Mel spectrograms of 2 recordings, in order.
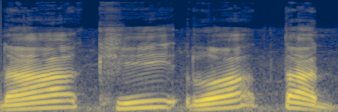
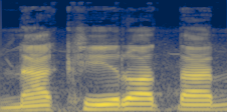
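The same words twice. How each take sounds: First: না, খি, র, তান each apart; syllable by syllable. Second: না খি র তান run together as one word; quick, joined up. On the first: Teacher spells out the word for learners, syllable by syllable. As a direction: leave a pause between the syllables of না খি র তান. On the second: Teacher answers how to read quickly, joined up. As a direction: link না খি র তান without pauses. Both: Shown as a demonstration. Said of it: "তো দ্রুত কেমনে করব?".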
